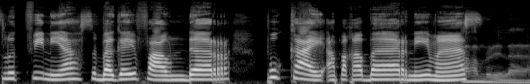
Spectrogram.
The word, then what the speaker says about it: Puckai: Tadi di awal kita sempat nanya dulu, ini bacanya apa sih Kang, Pukai atau Pakai? Sebenarnya Pukai ya. Pukai. Walaupun maksudnya ke pakai.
